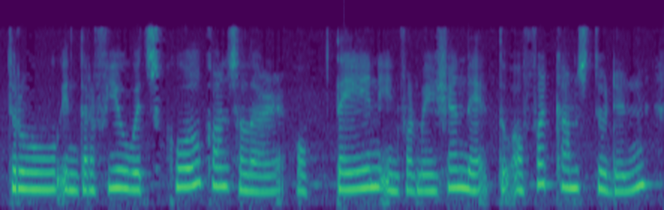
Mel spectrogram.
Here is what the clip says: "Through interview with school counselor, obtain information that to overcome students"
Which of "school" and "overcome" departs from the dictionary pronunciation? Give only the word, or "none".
overcome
